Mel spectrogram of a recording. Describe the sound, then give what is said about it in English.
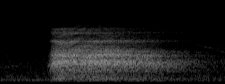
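A single deep breath taken during a guided breathing exercise, heard as a soft, airy rush that swells quickly, holds, then fades over about a second and a half against a faint background hiss. “Okay, deep breath. And out. One more in.”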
